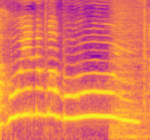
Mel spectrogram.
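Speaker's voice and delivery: high, girlish put-on squeal; babyish cutesy. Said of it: "Ang pabebe".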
